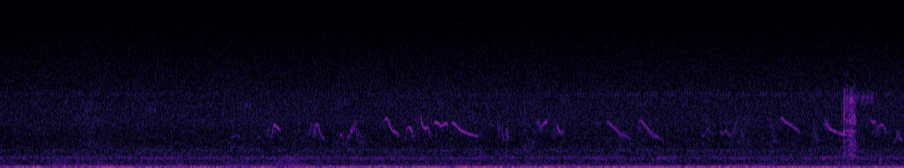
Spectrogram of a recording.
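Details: Collared pratincoles calling: a steady scatter of short, sharp, high chirps and downward-slurred kit notes from several birds at once, set over a constant low rumble of wind or distant traffic.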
